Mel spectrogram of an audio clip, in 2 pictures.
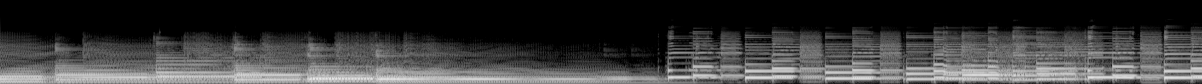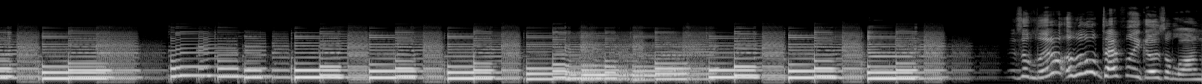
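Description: Electric guitar through a Dogman Devices Air Delay and Fuzz pedal, with a fuzzy, slightly crunchy tone and trailing repeats, first sustained chords, then rhythmic picked phrases echoing behind each note; loud and close, no talking.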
